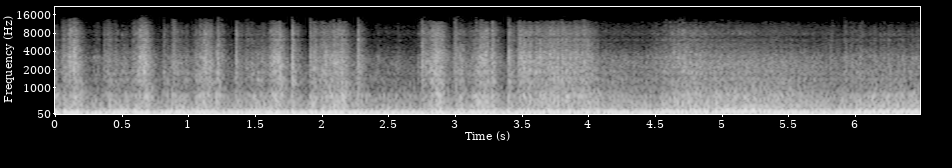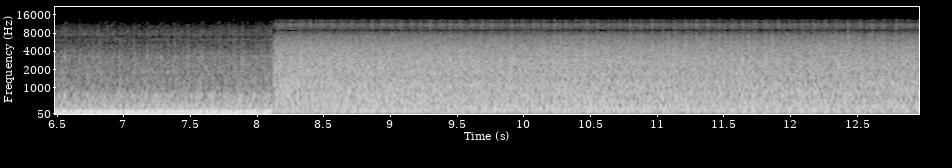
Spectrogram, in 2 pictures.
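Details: Long-sitting Dodge W300 4x4 dump truck, revived with new brake cylinder; engine fires, blips up, then settles into a steady even beat with no stumbling, idling normally.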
